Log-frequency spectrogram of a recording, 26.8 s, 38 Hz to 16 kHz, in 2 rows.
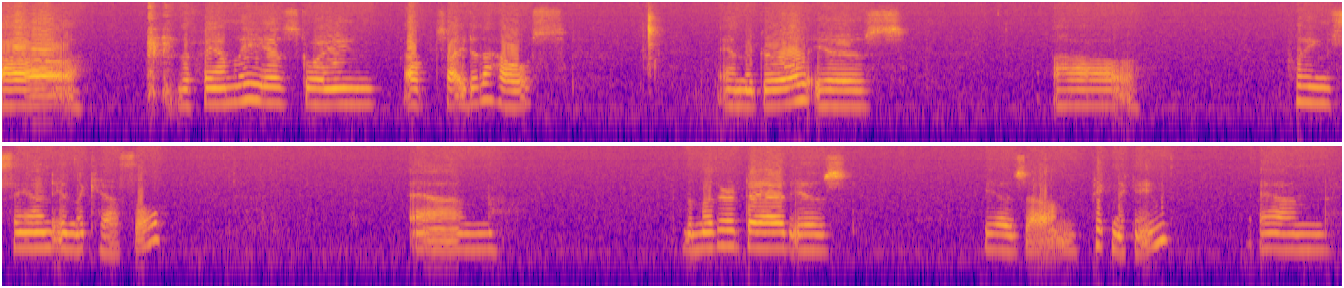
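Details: Picture description by a 74-year-old with a two-year history of difficulty getting words out; nonfluent/agrammatic primary progressive aphasia involving Broca's area (inferior frontal gyrus).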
